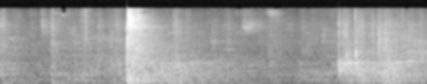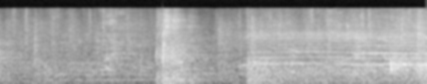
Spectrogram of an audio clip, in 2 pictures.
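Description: Bowling pins crashing as balls hit them, twice: a loud crash about one and a half seconds in and another about seven seconds in, each ringing on in a large hall. Voices and background music run underneath.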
